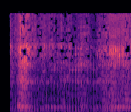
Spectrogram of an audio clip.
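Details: Male and female leopard fighting in a tree: a sudden loud rasping roar bursts out, then drops into a rough, sustained low growl that swells again toward the end.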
